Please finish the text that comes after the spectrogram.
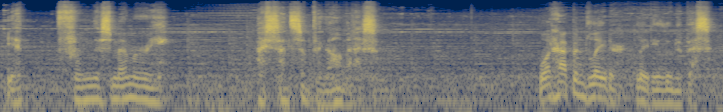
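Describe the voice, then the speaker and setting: Game adventurer, male actor: thoughtful, guarded, lower register, serious delivery over music. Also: normal speed, pauses often, natural voice. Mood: uneasy. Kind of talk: serious video game voice acting.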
